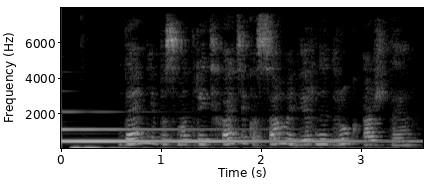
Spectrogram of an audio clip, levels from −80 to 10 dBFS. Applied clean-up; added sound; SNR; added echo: none; Chink, clink; 3 dB; reverberation time 0.2 s.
